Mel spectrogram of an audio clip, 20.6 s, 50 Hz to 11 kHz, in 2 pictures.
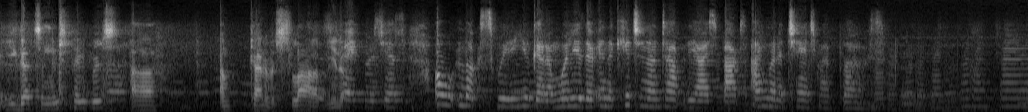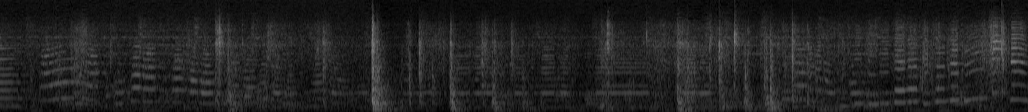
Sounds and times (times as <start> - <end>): Music: 0.0 - 20.5.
